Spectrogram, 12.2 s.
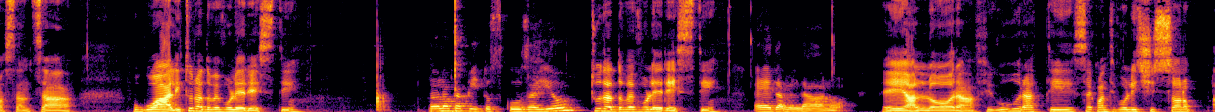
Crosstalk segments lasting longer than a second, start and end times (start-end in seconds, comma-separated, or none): none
